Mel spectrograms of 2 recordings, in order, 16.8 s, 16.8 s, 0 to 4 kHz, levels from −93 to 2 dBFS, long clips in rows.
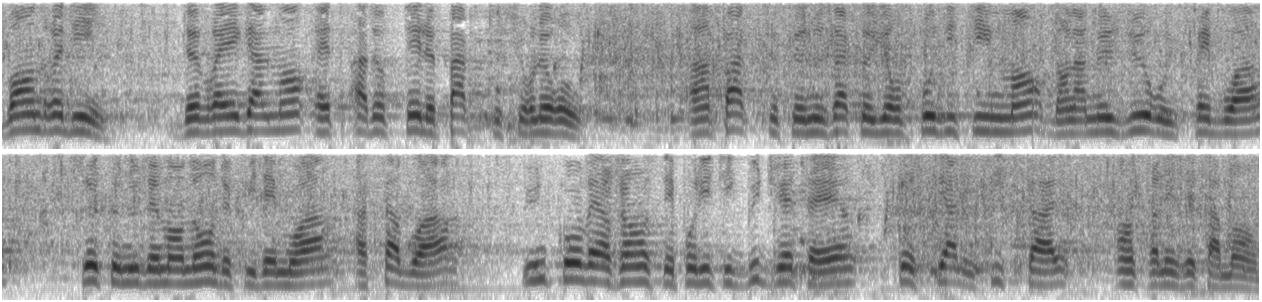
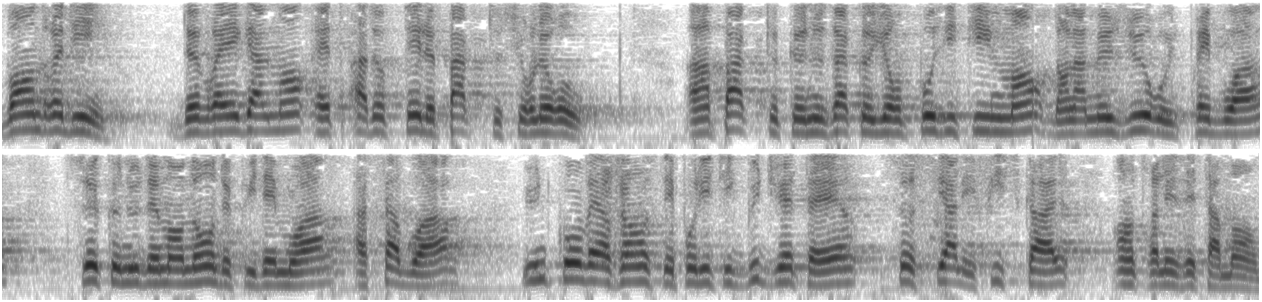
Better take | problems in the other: second | background sound (Toilet flush); 14 dB below the speech

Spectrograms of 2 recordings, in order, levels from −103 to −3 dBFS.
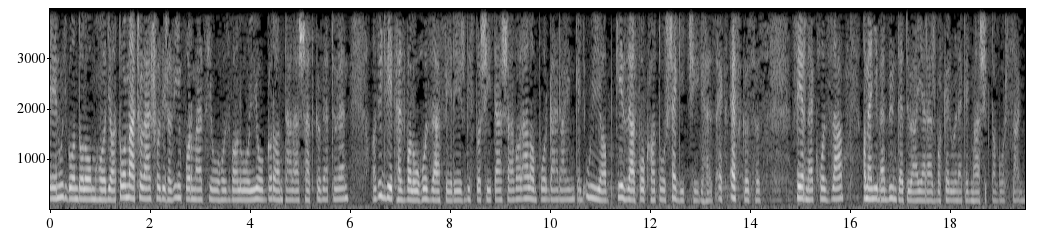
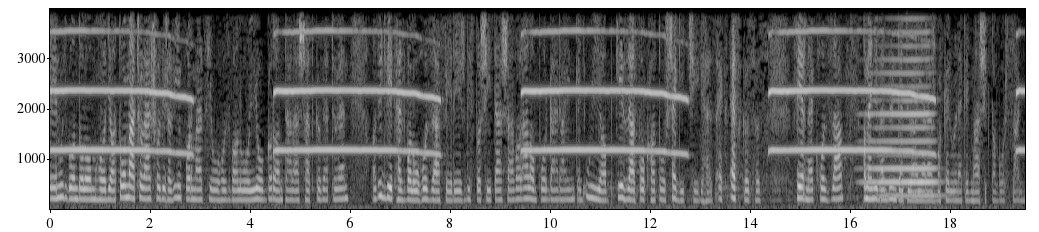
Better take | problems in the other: first | background sound (Bowed string instrument + Wind instrument, woodwind instrument); 4 dB above the speech

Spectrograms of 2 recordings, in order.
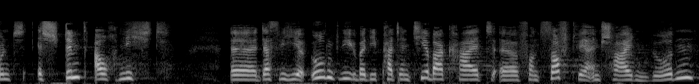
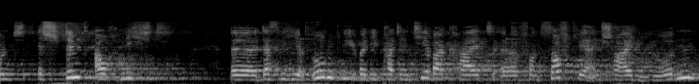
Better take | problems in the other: first | noise reduction (neural separator model SepFormer DNS4)

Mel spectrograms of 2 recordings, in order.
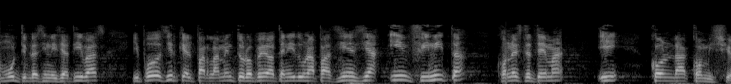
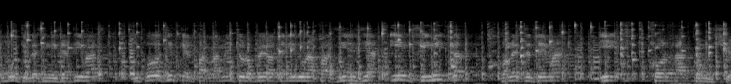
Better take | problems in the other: first | background sound (Bowed string instrument); 1 dB below the speech // room echo; dies away in 1.6 s

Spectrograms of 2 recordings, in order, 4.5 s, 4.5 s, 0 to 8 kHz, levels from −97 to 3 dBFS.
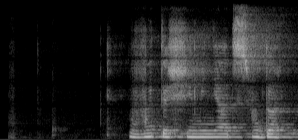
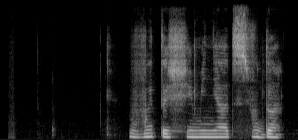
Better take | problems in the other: second | room echo; dies away in 1.6 s

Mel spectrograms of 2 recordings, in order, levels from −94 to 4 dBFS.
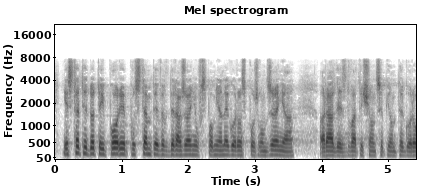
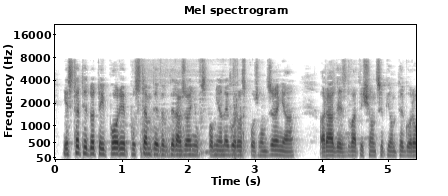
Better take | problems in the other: first | noise reduction (classical method log-MMSE)

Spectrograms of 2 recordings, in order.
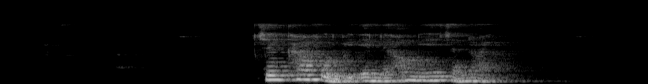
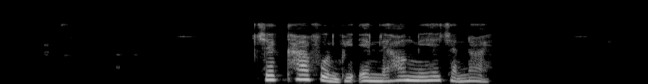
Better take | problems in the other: second | room echo; dies away in 1 s

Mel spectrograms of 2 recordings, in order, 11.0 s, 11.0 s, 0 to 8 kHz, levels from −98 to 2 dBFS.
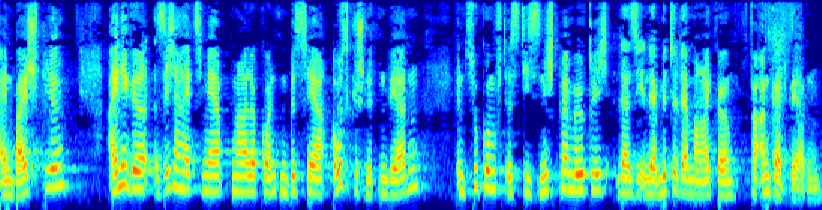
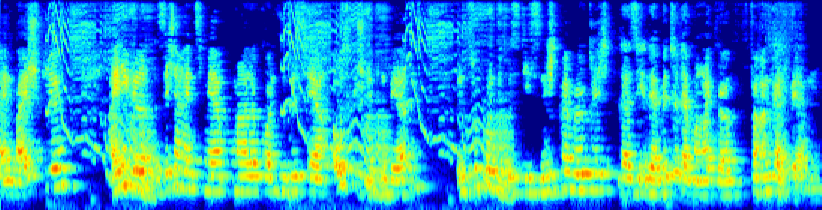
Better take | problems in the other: first | noise reduction (classical method WPE with log-MMSE)

